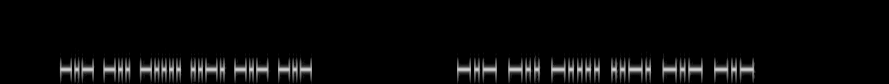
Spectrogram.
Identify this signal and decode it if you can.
Morse code, heard as a keyed tone, about 35 wpm, 700 Hz. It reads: KD6FKK KD6FKK
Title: Speed Racing - USA 2x3 Call Signs 28wpm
